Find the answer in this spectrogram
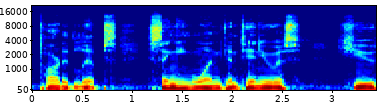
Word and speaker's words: HU: with instructions on chanting the Hue pronounced like the name Hugh this was described as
